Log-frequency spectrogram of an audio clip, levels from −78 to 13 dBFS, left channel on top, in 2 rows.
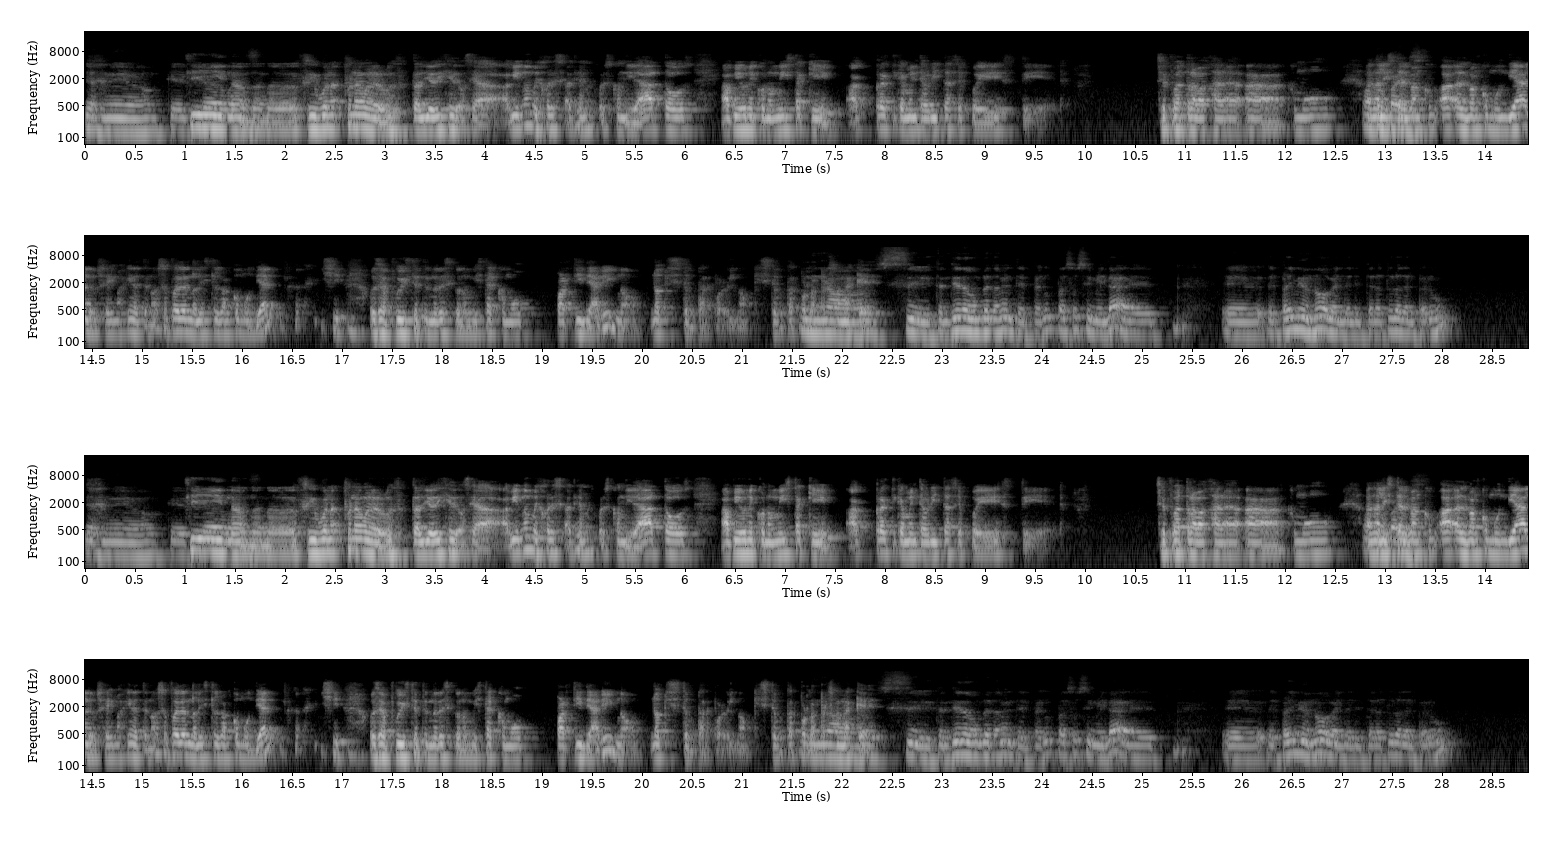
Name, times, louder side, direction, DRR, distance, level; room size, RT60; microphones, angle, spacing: voice 1, 0.0-1.9 12.8-13.3 17.0-17.2 21.6-25.5 25.8-28.2, left 2 dB, 70° left, 1.7 m, -25 dB
voice 2, 1.0-9.6 10.7-16.3 16.8-18.8 19.2-22.3, right 2 dB, 50° right, 1.2 m, -20 dB
9.3 x 5.3 x 5.1 m
head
